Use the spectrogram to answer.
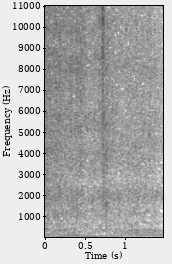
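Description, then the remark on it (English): Gentle ocean waves lap near the shore in a steady, continuous wash of watery noise, fairly soft with a low rumble underneath and no voices. “I am sitting next to water. So the waves are a perfect example of this, right?”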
